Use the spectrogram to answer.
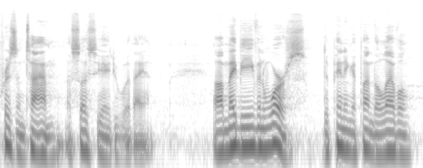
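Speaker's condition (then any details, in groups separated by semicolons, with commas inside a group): No condition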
